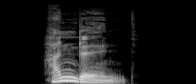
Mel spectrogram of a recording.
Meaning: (verb) present participle of handeln; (adjective) acting
- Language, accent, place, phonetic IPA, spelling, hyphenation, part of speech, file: German, Germany, Berlin, [ˈhandl̩nt], handelnd, han‧delnd, verb / adjective, De-handelnd.ogg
